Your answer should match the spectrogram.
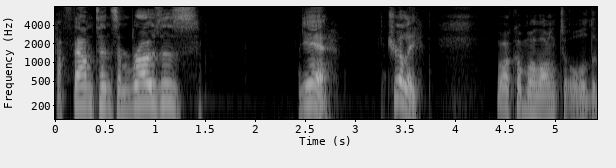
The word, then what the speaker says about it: Tralee: I've never heard of, including one which is pronounced Tralee, although the pronoun- pro- the spelling is more like Tralee.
